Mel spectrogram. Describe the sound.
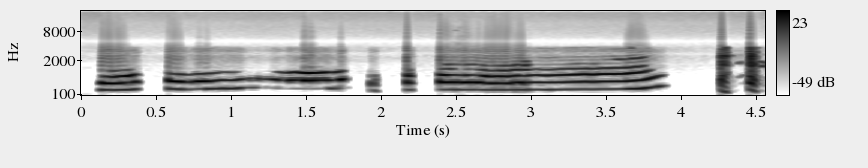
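A human voice imitates a chicken: a few loud, bright clucking calls, a long drawn-out squawk that rises slightly in pitch, then a couple of quick clipped clucks to finish.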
